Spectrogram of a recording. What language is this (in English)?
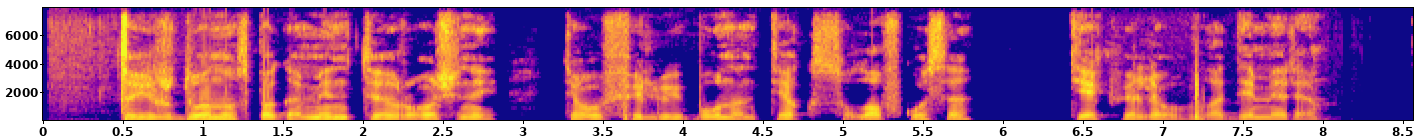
Lithuanian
